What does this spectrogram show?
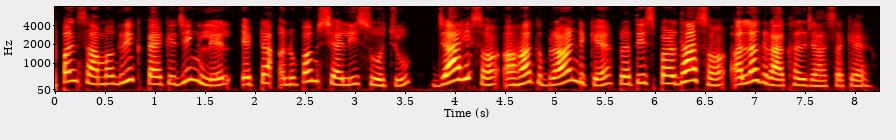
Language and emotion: Maithili, neutral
